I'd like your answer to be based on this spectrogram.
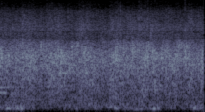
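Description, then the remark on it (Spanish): An audience applauds the Lord steadily, a dense, continuous wash of many hands clapping at an even loudness for the full two seconds, with no voices standing out. “Pero ah, démosle fuerte el aplauso al Señor porque...”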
